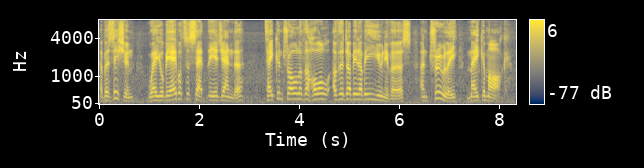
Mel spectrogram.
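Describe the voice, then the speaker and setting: A man playing a smooth-talking, evasive wrestling show manager in a video game cutscene. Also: fairly high pitch, lively intonation, normal speed, a bit bright, slight background noise. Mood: courting, pleased.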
